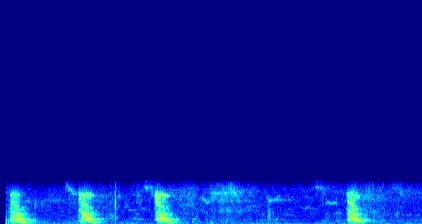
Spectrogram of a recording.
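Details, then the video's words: Chow Chow attacking and trying to kill a bee-like insect: four short, sharp barks in about four seconds, spaced unevenly, over a quiet background. "Chow chow rampage"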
